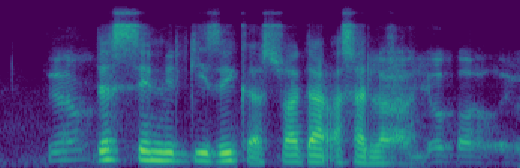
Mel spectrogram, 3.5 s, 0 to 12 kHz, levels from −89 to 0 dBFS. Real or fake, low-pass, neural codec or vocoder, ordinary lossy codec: fake; 7.2 kHz; codec, 16 kHz, 0.8 kbps, ZipCodec; Opus, 24 kbps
